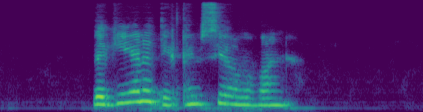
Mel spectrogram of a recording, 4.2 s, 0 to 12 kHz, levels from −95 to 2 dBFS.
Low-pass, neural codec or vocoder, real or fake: 10.8 kHz; codec, 24 kHz, 1 kbps, SNAC; fake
